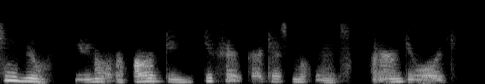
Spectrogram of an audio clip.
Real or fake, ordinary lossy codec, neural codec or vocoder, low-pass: fake; none; codec, 44.1 kHz, 0.9 kbps, DAC; 7.2 kHz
